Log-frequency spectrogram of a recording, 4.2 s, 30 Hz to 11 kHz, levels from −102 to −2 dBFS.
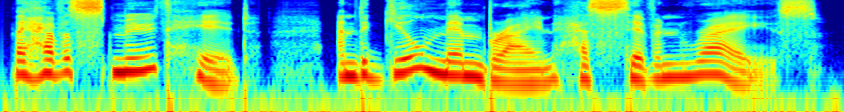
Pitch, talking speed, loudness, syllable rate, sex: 200 Hz, 170 wpm, -19 LUFS, 4.1 syllables/s, female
